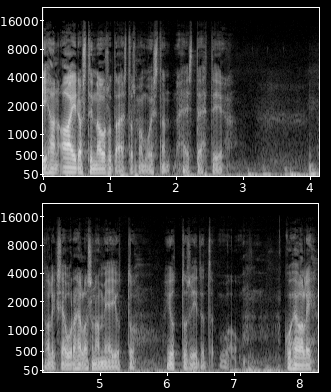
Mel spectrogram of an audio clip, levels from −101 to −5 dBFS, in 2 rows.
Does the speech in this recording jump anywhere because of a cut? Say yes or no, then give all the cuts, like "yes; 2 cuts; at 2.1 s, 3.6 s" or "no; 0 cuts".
no; 0 cuts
